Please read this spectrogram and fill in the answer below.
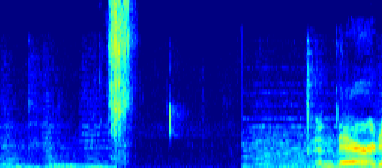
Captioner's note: mouth crunching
